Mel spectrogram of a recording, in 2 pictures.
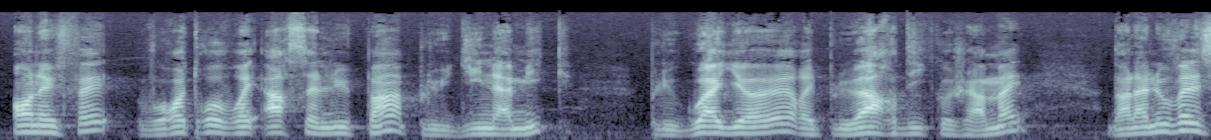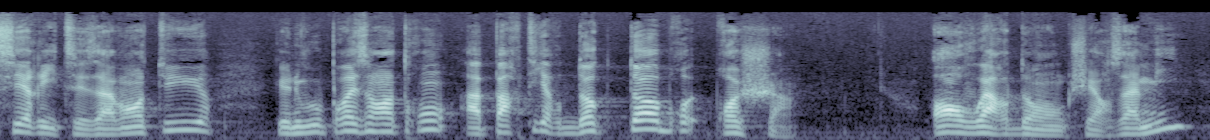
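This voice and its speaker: Courteous male radio presenter, medium pitch. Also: expressive, fairly bright tone. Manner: courteous, formal, measured. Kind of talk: formal 1950s French radio introduction.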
